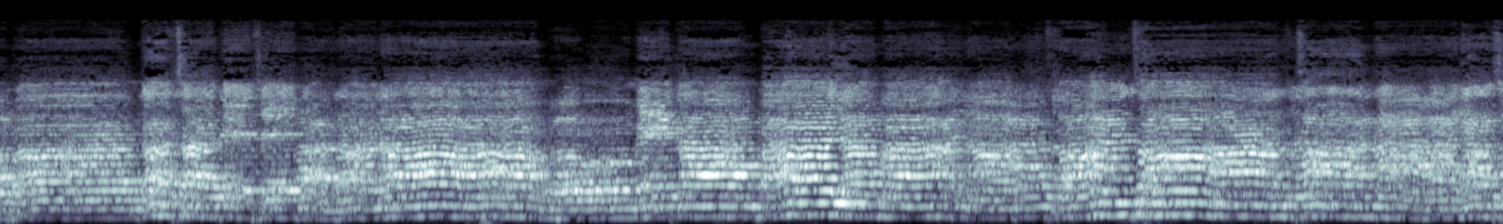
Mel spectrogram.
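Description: A man chanting Sanskrit puja mantras into a handheld microphone, one continuous melodic recitation with a wavering pitch.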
